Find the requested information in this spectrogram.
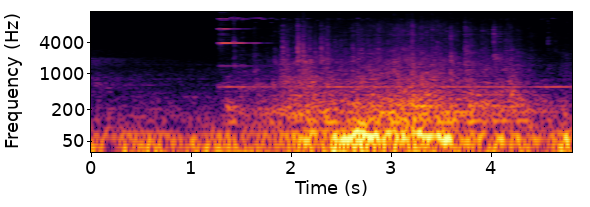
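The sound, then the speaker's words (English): Elevator machinery starts up behind dirty metal doors. A mechanical clunk is followed by a grinding, ratcheting whir and a steady humming tone, and the whole sound swells louder and stays continuous. “The metal doors are dirty, but they don't look rusted shut or anything. If this place has power, think the elevator might work? There's only one way to find out.”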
